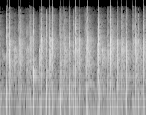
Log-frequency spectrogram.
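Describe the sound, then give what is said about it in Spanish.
A small audience applauds after a reading from the book Cordón Sojo, with sharp, irregular hand claps overlapping steadily for a few seconds at a fairly loud level, and no voices. “y le vamos a dar un fuerte aplauso.”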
